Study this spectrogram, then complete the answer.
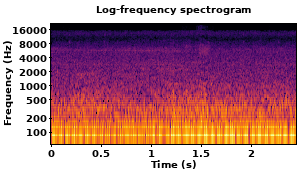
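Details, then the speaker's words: GE GSS25GMHJCES refrigerator, water drawn directly from the filter head: low steady buzzing rattle while water flows, with erratic dispensing and no ice; faulty filter head, inlet valve tested good. "right now we're connected and we're actually pulling water directly from the filter head okay so right now if I turn the water on take a listen and you can hear the noise"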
